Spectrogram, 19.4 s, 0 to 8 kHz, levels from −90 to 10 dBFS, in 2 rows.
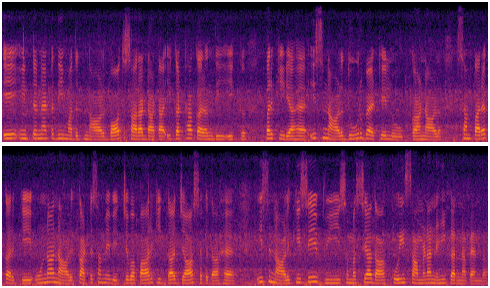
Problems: background sounds at intervals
